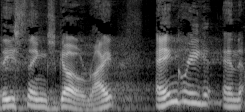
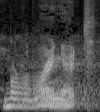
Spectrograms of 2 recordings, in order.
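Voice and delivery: mock challenge; much slower than usual. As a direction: taunt under your breath. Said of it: "in your mind you're going".

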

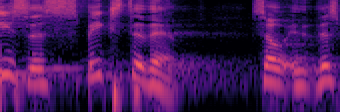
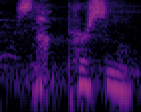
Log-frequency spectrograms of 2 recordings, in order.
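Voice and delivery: whispered, very soft aside; hushed; 10 dB quieter than usual. Real, not acted. Preacher tells congregation about empty ritual, hushed whisper. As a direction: drop to a whisper to make it sink in.

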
